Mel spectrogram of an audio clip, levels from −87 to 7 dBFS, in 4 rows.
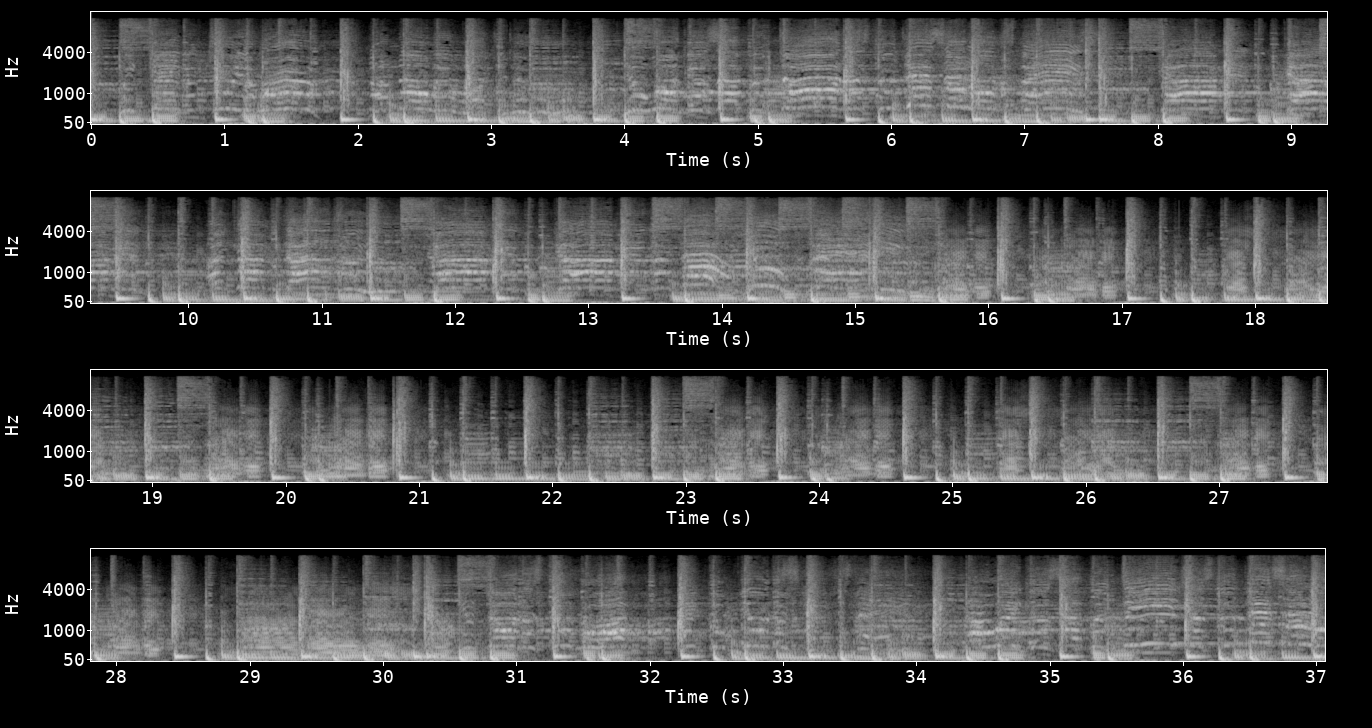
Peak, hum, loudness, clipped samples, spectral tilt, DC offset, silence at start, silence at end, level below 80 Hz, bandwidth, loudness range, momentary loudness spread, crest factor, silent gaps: -2 dBFS; none; -18 LUFS; under 0.1%; -5 dB/octave; 0.6%; 0 s; 0 s; -28 dBFS; 13 kHz; 2 LU; 4 LU; 16 dB; none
